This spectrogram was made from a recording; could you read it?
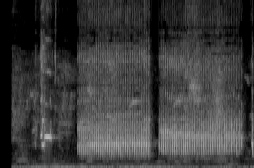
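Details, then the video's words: Canary in vigorous, richly varied song, used as a lure recording to prompt other canaries to sing: a brief chirp, then two dense buzzy rolls of about one second each, separated by a short gap, over a low steady hum. "suara burung kenari GACOR cengkok mewah istimewa‼️cocok untuk Pancingan"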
